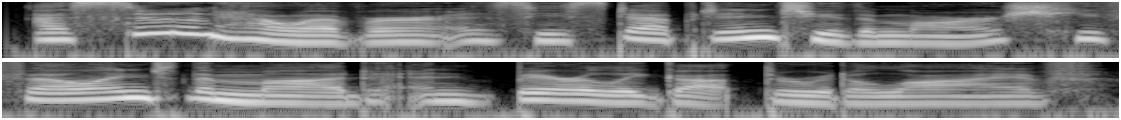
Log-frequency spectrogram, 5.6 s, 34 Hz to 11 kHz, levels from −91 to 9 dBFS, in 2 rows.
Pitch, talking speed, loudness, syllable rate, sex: 205 Hz, 215 wpm, -15 LUFS, 5.3 syllables/s, female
